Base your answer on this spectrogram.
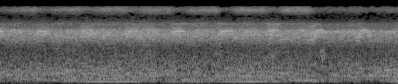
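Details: Cicadas on a forest trail in Seoul, Korea, in summer: a dense, steady high buzzing drone that swells and pulses slightly about twice a second, with no other clear sounds.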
